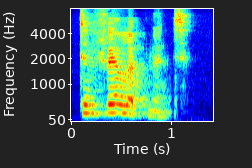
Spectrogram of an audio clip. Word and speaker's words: development: The next word is development. Development. The O in this word is a schwa, U, and the main stress syllable is the vowel syllable.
